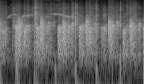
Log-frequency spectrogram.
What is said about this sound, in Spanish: ¡Un aplauso de todos! ¡Bravo!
